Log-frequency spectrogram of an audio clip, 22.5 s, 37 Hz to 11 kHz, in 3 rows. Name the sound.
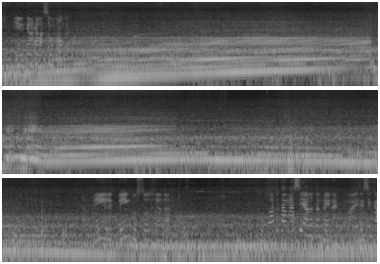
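1976 Volkswagen Fusca 1600 engine revving while driving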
